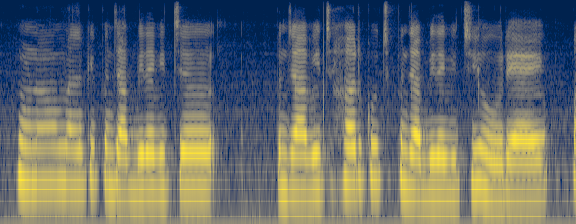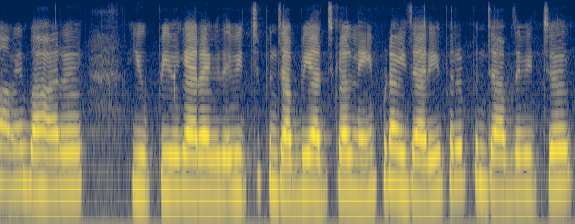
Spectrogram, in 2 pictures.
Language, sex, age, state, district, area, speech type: Punjabi, female, 18-30, Punjab, Rupnagar, urban, spontaneous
